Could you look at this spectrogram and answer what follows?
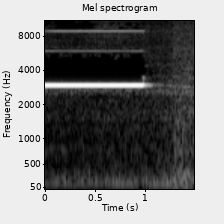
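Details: Steady high-pitched beep about a second long, then low machine hum: normal start-up alarm of a Philips Respironics EverFlo oxygen concentrator just switched on.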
